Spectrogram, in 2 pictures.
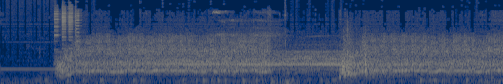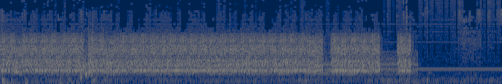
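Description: A low electronic hum with static drones steadily, then cuts off.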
